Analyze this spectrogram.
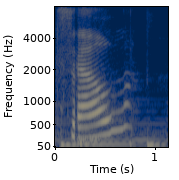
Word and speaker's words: Zell: Zell oh hello hi you pronounced that almost correctly oh oh how do you say it's it's Sam Zell No so sell a little bit yes we were just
